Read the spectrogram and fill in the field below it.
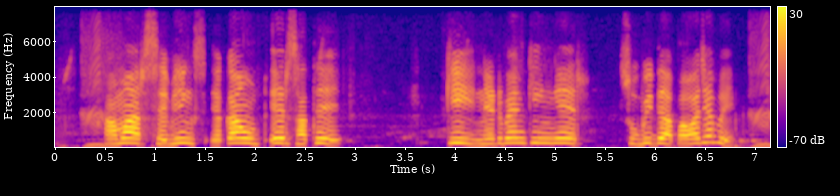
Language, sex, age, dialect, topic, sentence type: Bengali, male, 18-24, Jharkhandi, banking, question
